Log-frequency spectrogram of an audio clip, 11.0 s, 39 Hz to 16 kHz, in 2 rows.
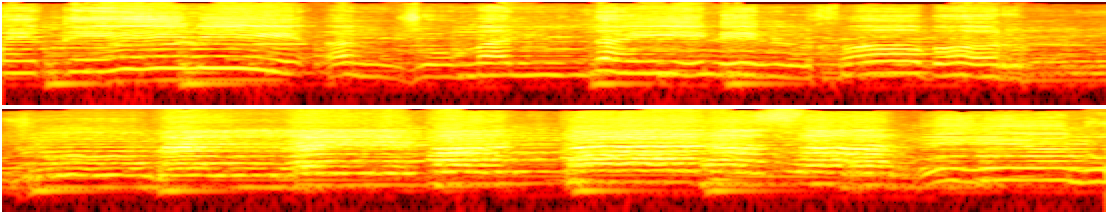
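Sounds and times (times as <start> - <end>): ouds and violins playing: 5.1 - 10.8.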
